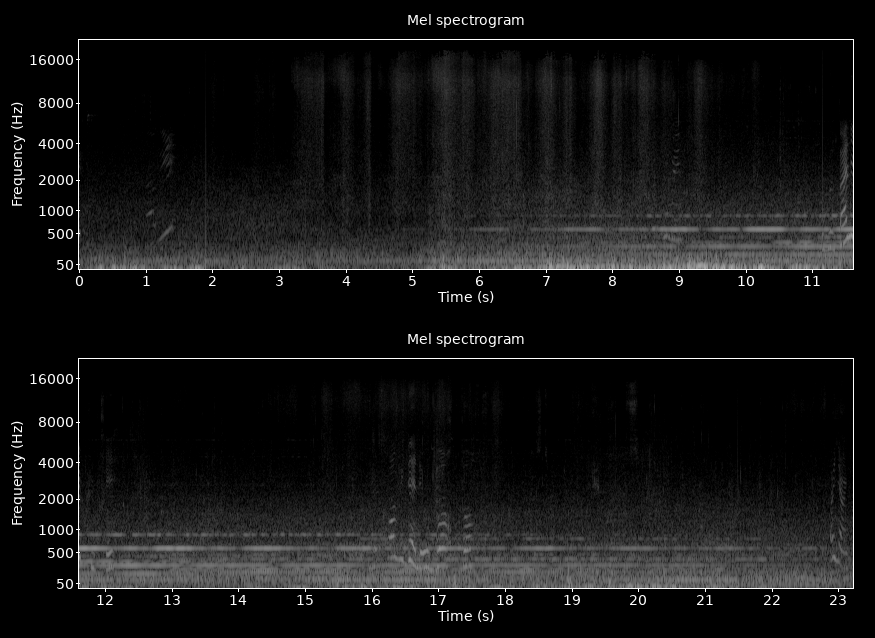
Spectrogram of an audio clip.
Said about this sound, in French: Vous avez vu la péniche Qui est en train de manœuvrer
